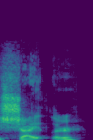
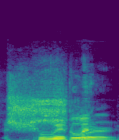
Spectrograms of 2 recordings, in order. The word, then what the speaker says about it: Schlittler: I mean, was it going to be Scheitler? It's Schlittler. Schlittler. It's not shit. It's Schlittler. Yeah, that's it.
